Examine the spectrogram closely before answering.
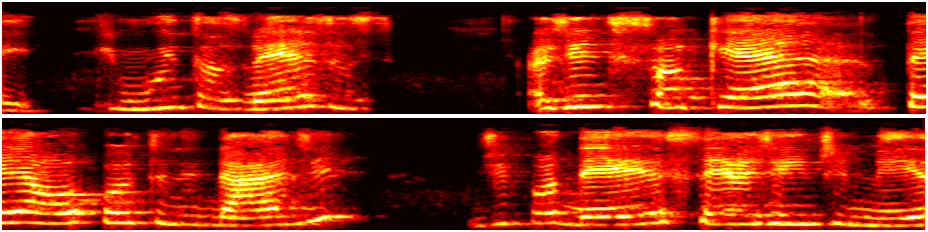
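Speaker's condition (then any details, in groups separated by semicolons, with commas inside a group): Cerebral palsy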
